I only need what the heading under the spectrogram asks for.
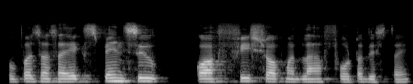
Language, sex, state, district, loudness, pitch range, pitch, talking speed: Marathi, male, Maharashtra, Pune, -20 LUFS, 125-140 Hz, 135 Hz, 130 wpm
